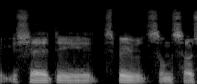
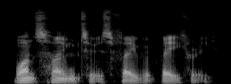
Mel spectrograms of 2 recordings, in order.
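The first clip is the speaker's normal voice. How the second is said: ordinary delivery, nothing marked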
